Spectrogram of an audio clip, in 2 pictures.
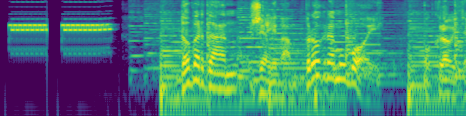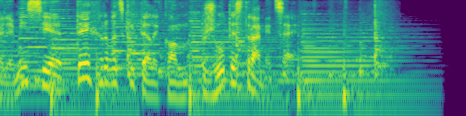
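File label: croatian male commercial; voice demos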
